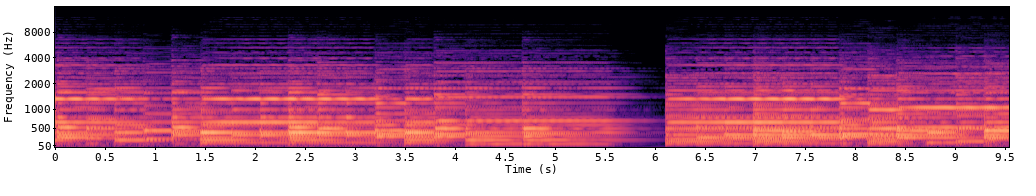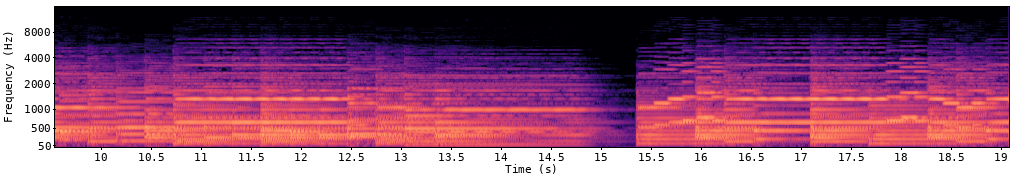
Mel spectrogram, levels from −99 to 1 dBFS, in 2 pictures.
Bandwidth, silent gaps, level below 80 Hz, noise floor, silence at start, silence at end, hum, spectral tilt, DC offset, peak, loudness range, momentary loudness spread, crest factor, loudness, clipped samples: 7 kHz; none; -50 dBFS; -45 dBFS; 0 s; 0 s; none; -8 dB/octave; under 0.1%; -6 dBFS; 5 LU; 9 LU; 16 dB; -21 LUFS; under 0.1%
